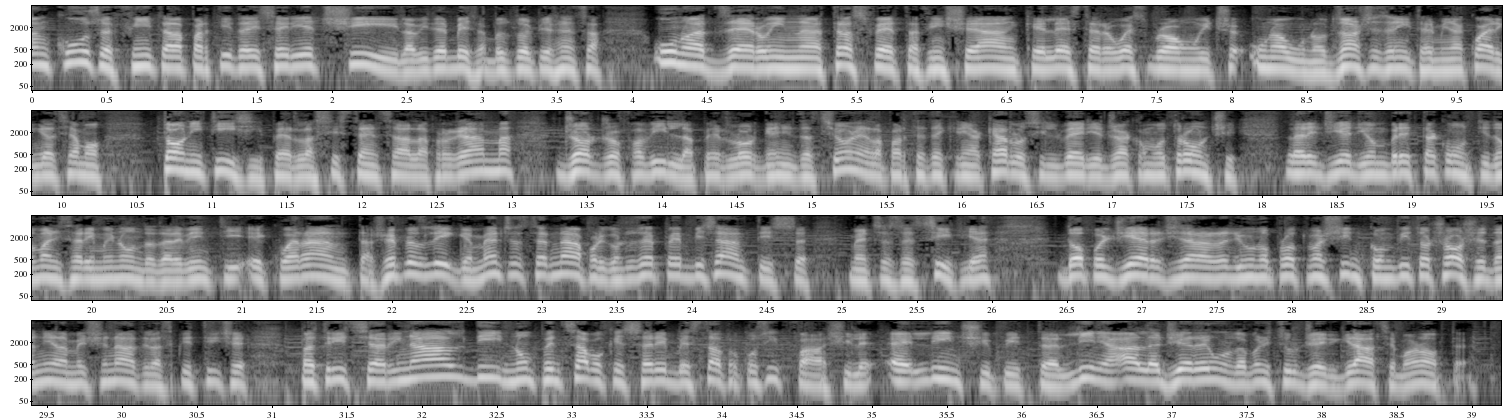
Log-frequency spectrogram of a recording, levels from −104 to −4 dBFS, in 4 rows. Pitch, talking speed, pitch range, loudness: 155 Hz, 155 wpm, 140-175 Hz, -27 LUFS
